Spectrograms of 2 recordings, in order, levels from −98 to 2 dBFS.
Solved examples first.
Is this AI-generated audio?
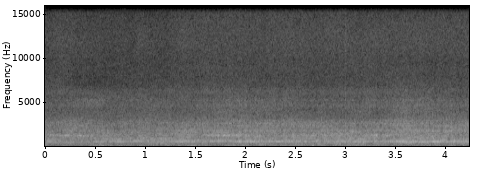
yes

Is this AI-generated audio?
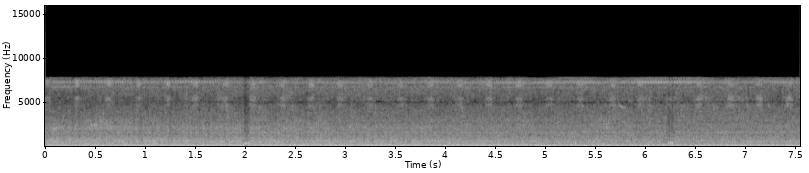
no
